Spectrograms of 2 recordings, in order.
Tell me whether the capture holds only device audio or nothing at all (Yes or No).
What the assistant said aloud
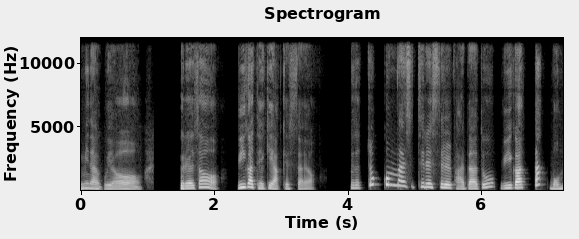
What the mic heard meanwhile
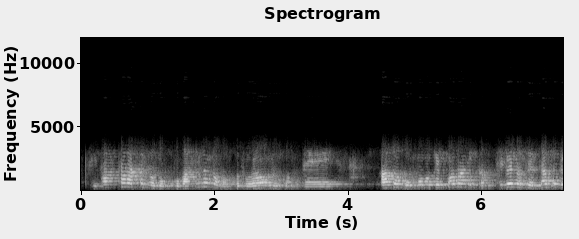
No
